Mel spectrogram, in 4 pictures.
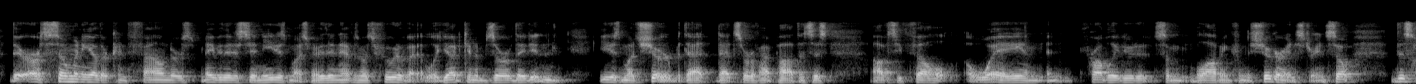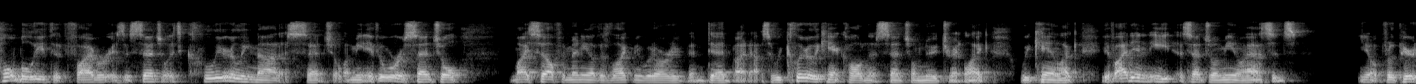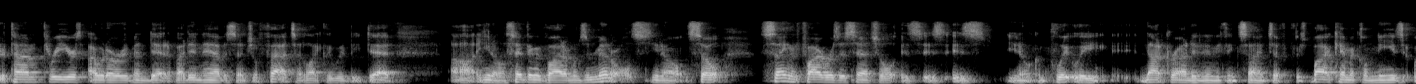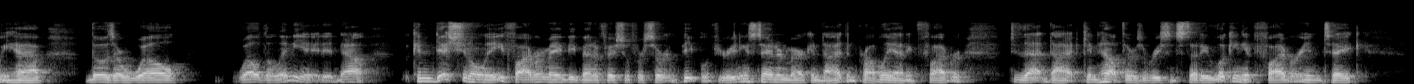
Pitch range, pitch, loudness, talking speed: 100-115 Hz, 105 Hz, -19 LUFS, 210 wpm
